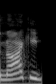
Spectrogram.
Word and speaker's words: Nike: And Sam said that the Nike chairman, and I say Nike because the Nike chairman, Philip Knight, in 2014, confirmed that it is actually pronounced Nike.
